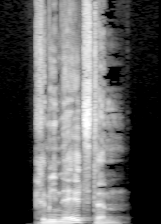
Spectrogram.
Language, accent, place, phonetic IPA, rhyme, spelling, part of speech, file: German, Germany, Berlin, [kʁimiˈnɛlstəm], -ɛlstəm, kriminellstem, adjective, De-kriminellstem.ogg
- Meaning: strong dative masculine/neuter singular superlative degree of kriminell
